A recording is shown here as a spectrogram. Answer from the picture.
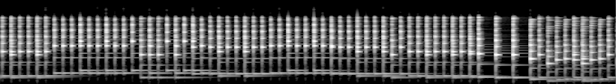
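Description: Electronic outro music: a quick, even pulse of short synthesizer notes carrying a simple melody. It breaks off briefly about six and a half seconds in and picks up again on lower notes.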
